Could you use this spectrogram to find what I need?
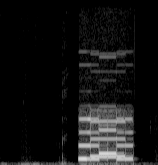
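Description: A telephone rings once with an incoming call to a radio call-in show: one loud electronic warbling trill lasting under a second, after a quiet, faintly rumbling stretch.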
